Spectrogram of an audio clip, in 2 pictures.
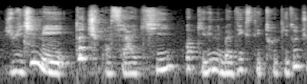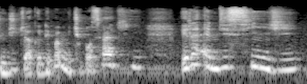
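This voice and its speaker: This storytime has a young woman vlogger excitedly retelling drama in slangy, casual terms, speaking right to her viewers. Her medium-pitched voice moves quickly, with slight background noise and a roomy echo.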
